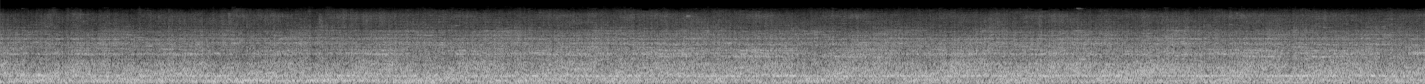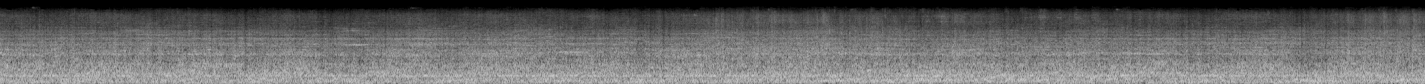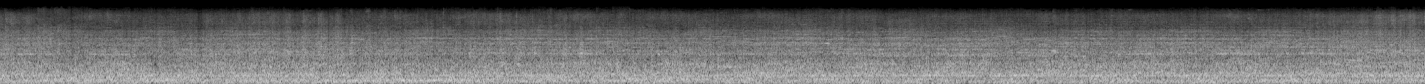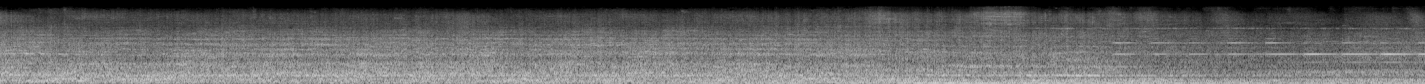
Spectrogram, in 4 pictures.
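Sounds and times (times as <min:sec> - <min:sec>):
train wheels clattering over rails: 0:00.0 - 0:57.0
deep locomotive rumble: 0:46.4 - 0:56.8
level-crossing bell ringing: 0:53.0 - 0:57.0.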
